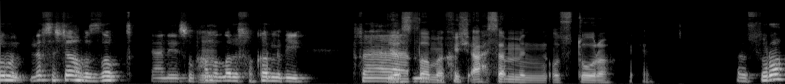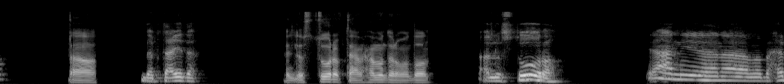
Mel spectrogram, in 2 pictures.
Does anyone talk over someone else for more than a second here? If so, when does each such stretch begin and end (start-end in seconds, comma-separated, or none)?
none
